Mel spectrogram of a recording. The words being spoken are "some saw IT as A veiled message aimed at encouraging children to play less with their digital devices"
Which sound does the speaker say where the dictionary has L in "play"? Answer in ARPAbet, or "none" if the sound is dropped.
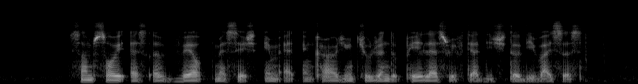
none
